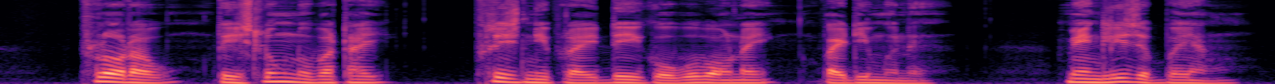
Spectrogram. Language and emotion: Bodo, sad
